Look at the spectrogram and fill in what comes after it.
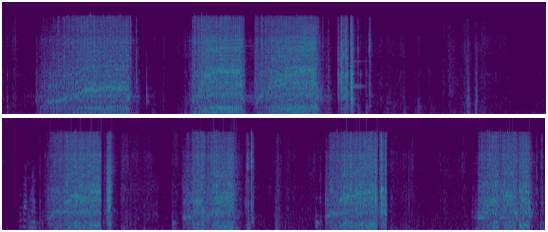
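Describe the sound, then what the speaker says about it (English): A sewing machine stitches quilt pieces together in repeated runs of a steady, fast whirring hum, each lasting about a second and separated by short pauses, close and clear with faint handling noises between runs. "I'm going to just stitch them all together"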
